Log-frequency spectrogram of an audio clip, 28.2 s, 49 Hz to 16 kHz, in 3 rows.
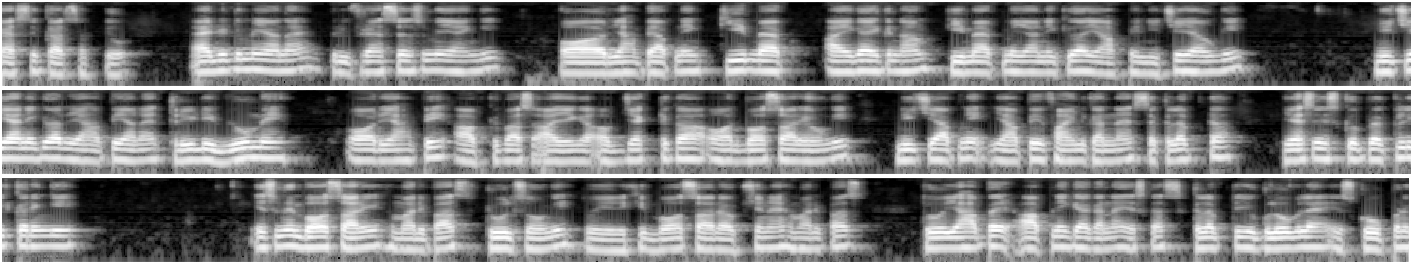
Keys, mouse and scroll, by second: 1.6-3.1 drag.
